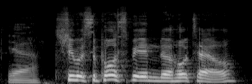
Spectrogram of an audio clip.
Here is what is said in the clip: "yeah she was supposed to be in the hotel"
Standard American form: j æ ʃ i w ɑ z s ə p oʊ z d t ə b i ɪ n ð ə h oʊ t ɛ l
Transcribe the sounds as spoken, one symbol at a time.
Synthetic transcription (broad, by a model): j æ ʃ i w ɑ z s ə p oʊ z t ə b i ɪ n ð ə h oʊ t ɛ l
